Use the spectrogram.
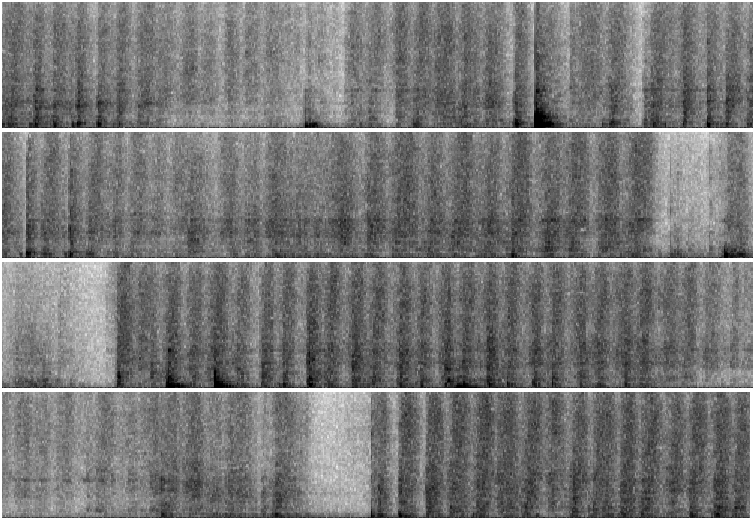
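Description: A single hollow black polished leather dress shoe, held in the hand, is brushed vigorously with a wooden-backed horsehair shoe brush. Quiet, steady scratchy rubbing strokes fill the clip, broken by a few sharper knocks as the brush catches the shoe.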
